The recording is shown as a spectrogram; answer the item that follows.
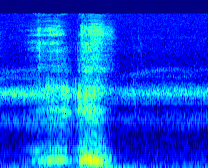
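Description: A man clearing his throat once, about half a second in, lasting under a second.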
